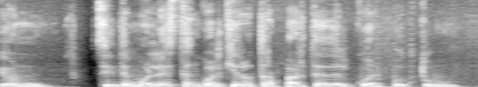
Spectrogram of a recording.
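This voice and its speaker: A man's voice: a little high, normal speed, dark tone, breathy edge. A man speaks earnestly as an interview guest, explaining step by step and acting out quoted dialogue. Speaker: guest expert on child protection.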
